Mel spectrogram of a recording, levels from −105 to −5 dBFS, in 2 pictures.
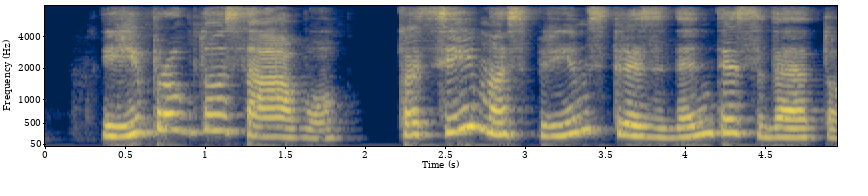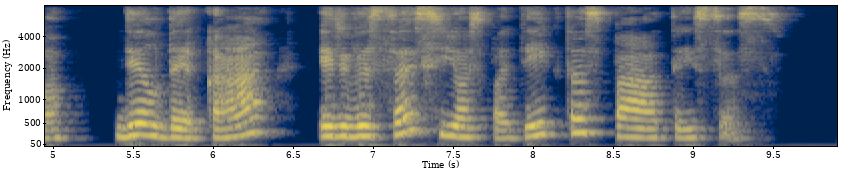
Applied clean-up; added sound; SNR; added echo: none; none; none; reverberation time 0.2 s.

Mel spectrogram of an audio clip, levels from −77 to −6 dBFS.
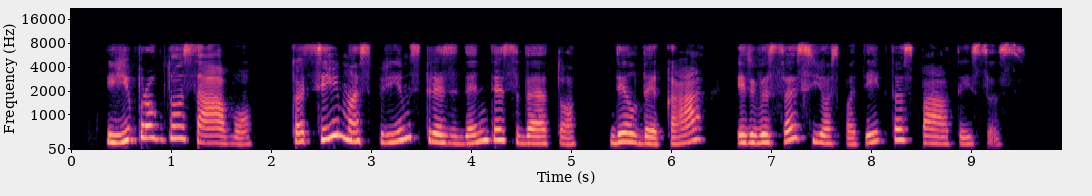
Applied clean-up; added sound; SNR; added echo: none; none; none; none.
